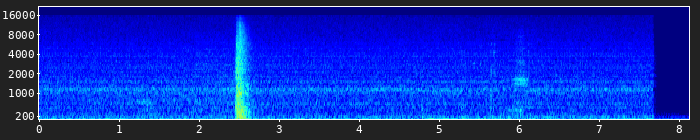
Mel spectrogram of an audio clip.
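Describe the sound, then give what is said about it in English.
At about 4 a.m., a door swings shut with a single sharp thud, followed a few seconds later by a much fainter knock as it bounces back open, all over a steady low room hum with no voices. “The door shuts and then it like bounces back open.”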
